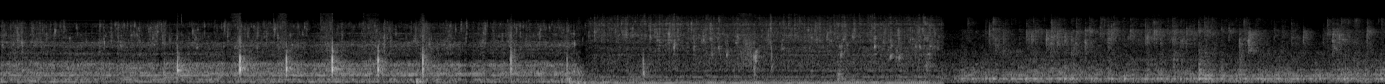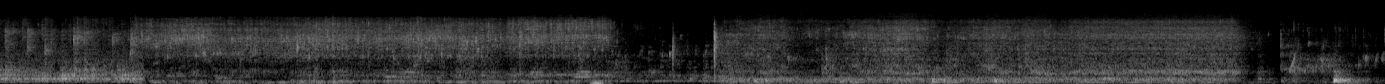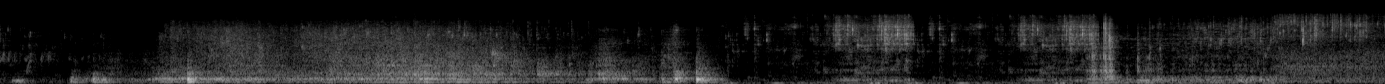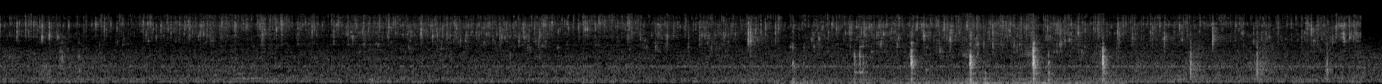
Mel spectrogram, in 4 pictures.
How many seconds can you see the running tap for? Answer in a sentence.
The running tap can be heard for 55 seconds in total.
